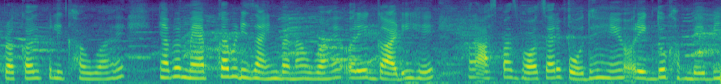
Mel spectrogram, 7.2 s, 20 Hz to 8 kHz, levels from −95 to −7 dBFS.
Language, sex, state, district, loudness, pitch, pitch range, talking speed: Hindi, female, Maharashtra, Chandrapur, -20 LUFS, 240 Hz, 225-260 Hz, 225 wpm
